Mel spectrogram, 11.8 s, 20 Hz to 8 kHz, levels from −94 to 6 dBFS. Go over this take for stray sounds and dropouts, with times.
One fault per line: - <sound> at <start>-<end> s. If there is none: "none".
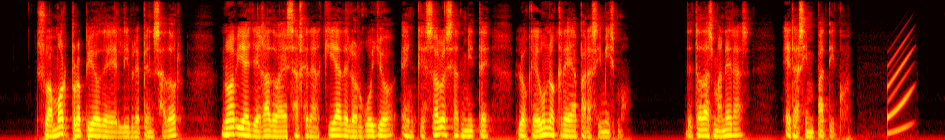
- chirp at 11.1-11.5 s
